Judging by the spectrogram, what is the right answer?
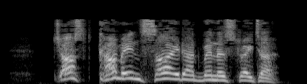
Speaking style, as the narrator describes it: he shouts grimly

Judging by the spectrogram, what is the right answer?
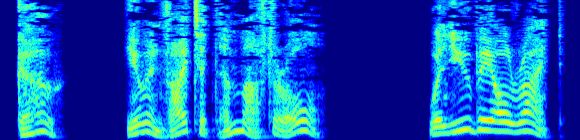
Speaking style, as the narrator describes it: she kept her tone even

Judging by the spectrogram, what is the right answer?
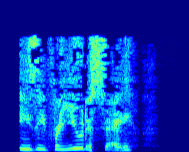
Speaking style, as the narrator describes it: Lucy cries, and her distress

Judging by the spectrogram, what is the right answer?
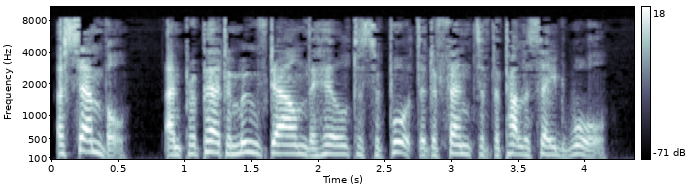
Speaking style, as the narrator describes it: he said sharply

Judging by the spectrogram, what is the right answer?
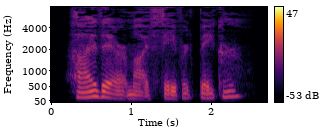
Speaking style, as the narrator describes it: purred

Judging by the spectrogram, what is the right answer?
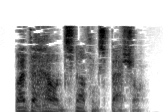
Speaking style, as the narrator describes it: he mumbles

